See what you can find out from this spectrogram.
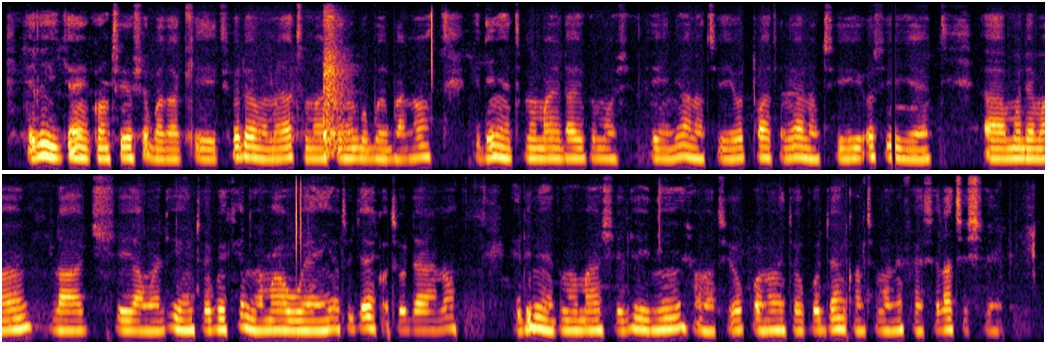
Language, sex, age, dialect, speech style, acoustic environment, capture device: Yoruba, male, 25-34, Nigeria - Nigerian Standard, focused, nature, mobile / Linux / Chrome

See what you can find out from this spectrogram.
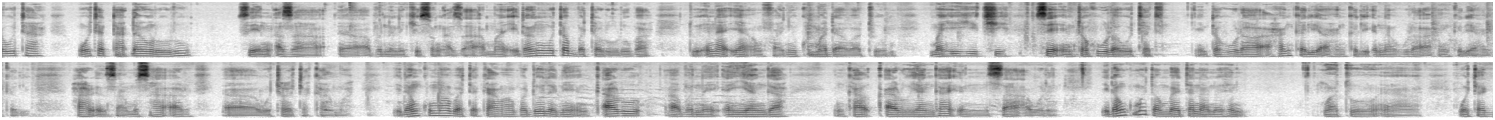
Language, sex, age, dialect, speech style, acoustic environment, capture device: Hausa, male, 35-44, Nigeria - Kano, nervous; excited; focused; stressed; relaxed; tired; anxious; happy, traffic; construction; appliances; silence; nature; music; people talking, mobile / Linux / Chrome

